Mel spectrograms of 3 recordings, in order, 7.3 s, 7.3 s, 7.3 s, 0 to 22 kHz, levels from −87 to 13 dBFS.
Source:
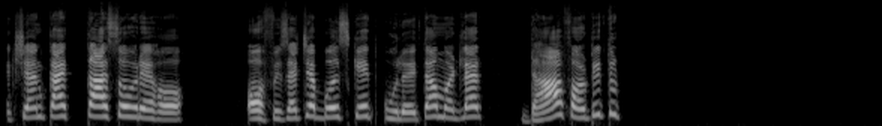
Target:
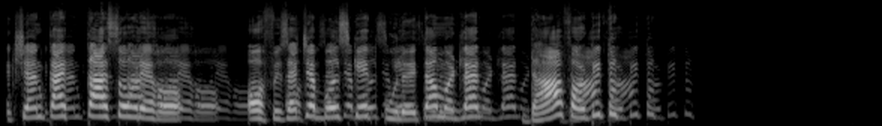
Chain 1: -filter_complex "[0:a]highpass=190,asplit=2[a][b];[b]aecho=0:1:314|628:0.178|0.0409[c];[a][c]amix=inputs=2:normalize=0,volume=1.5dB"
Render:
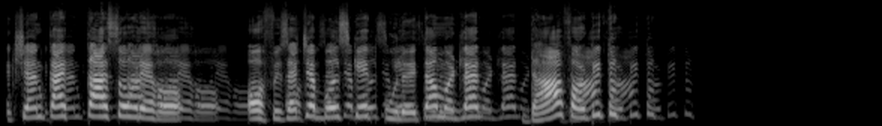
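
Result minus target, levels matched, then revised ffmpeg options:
125 Hz band -3.0 dB
-filter_complex "[0:a]highpass=78,asplit=2[a][b];[b]aecho=0:1:314|628:0.178|0.0409[c];[a][c]amix=inputs=2:normalize=0,volume=1.5dB"

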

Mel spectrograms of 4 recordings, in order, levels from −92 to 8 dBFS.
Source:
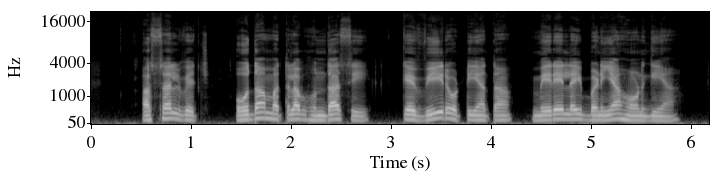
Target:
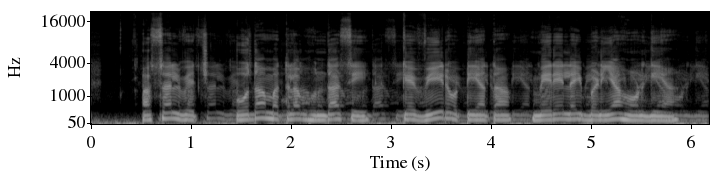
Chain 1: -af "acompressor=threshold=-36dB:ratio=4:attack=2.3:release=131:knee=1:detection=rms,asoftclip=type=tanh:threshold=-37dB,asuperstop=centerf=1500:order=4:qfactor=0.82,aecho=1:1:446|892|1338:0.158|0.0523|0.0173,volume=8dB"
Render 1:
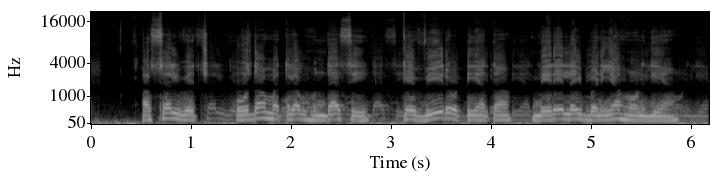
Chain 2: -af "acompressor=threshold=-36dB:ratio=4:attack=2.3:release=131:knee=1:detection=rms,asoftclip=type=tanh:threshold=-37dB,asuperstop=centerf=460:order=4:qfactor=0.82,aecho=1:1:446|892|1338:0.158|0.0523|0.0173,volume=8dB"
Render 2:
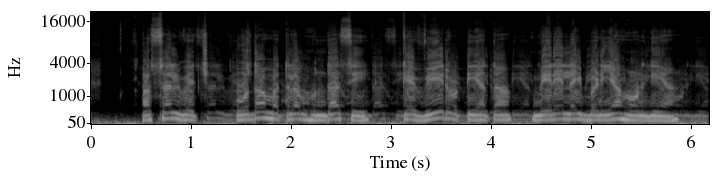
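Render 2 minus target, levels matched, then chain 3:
soft clip: distortion +15 dB
-af "acompressor=threshold=-36dB:ratio=4:attack=2.3:release=131:knee=1:detection=rms,asoftclip=type=tanh:threshold=-26dB,asuperstop=centerf=460:order=4:qfactor=0.82,aecho=1:1:446|892|1338:0.158|0.0523|0.0173,volume=8dB"

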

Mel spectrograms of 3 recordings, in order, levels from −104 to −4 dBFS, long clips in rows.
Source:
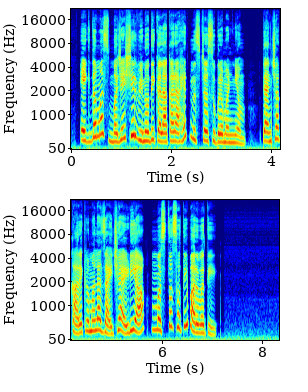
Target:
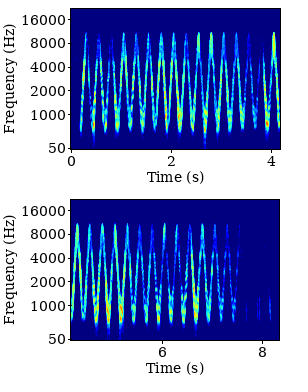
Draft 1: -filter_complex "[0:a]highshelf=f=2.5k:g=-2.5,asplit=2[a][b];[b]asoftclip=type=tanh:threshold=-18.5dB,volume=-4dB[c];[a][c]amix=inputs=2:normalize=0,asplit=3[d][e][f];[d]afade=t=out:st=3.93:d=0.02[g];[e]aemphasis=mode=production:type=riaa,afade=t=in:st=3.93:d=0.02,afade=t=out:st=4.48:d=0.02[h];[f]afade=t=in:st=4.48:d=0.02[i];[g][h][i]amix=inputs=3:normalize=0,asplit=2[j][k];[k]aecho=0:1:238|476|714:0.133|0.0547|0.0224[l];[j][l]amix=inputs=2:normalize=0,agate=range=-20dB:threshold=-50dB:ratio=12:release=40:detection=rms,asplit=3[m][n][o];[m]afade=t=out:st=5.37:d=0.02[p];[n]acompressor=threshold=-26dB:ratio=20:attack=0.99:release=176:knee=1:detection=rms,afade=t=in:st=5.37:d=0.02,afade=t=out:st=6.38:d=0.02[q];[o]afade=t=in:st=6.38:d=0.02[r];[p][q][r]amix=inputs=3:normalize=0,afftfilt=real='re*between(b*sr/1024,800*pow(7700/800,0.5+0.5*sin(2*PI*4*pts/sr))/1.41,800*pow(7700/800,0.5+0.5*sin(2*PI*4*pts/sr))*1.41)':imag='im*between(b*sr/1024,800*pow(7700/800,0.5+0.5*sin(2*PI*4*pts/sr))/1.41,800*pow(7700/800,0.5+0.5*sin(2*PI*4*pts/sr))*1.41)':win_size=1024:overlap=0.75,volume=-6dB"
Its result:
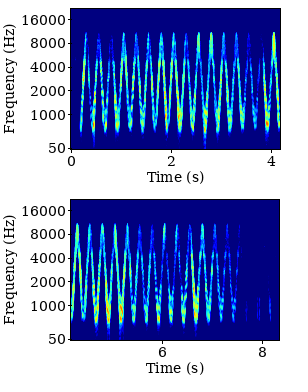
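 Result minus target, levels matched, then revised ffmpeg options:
soft clip: distortion -5 dB
-filter_complex "[0:a]highshelf=f=2.5k:g=-2.5,asplit=2[a][b];[b]asoftclip=type=tanh:threshold=-24.5dB,volume=-4dB[c];[a][c]amix=inputs=2:normalize=0,asplit=3[d][e][f];[d]afade=t=out:st=3.93:d=0.02[g];[e]aemphasis=mode=production:type=riaa,afade=t=in:st=3.93:d=0.02,afade=t=out:st=4.48:d=0.02[h];[f]afade=t=in:st=4.48:d=0.02[i];[g][h][i]amix=inputs=3:normalize=0,asplit=2[j][k];[k]aecho=0:1:238|476|714:0.133|0.0547|0.0224[l];[j][l]amix=inputs=2:normalize=0,agate=range=-20dB:threshold=-50dB:ratio=12:release=40:detection=rms,asplit=3[m][n][o];[m]afade=t=out:st=5.37:d=0.02[p];[n]acompressor=threshold=-26dB:ratio=20:attack=0.99:release=176:knee=1:detection=rms,afade=t=in:st=5.37:d=0.02,afade=t=out:st=6.38:d=0.02[q];[o]afade=t=in:st=6.38:d=0.02[r];[p][q][r]amix=inputs=3:normalize=0,afftfilt=real='re*between(b*sr/1024,800*pow(7700/800,0.5+0.5*sin(2*PI*4*pts/sr))/1.41,800*pow(7700/800,0.5+0.5*sin(2*PI*4*pts/sr))*1.41)':imag='im*between(b*sr/1024,800*pow(7700/800,0.5+0.5*sin(2*PI*4*pts/sr))/1.41,800*pow(7700/800,0.5+0.5*sin(2*PI*4*pts/sr))*1.41)':win_size=1024:overlap=0.75,volume=-6dB"

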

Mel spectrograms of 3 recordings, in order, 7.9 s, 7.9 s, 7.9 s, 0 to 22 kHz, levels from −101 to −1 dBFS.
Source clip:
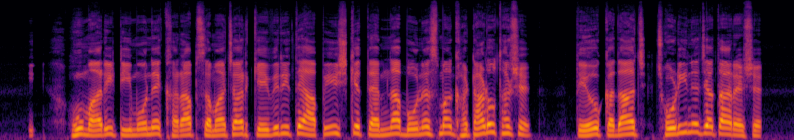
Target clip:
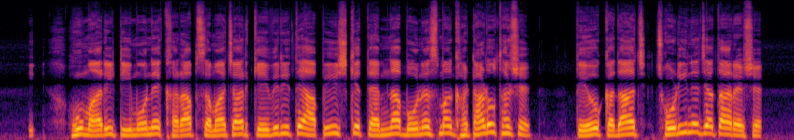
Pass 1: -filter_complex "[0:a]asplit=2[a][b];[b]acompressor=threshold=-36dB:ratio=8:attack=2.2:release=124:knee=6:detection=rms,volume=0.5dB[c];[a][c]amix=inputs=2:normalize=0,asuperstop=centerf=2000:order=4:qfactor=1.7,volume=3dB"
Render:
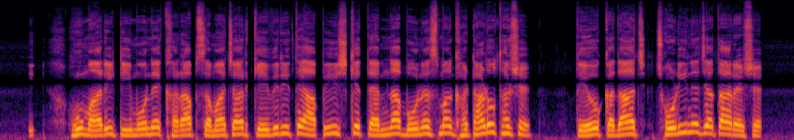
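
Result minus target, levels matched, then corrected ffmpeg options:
compressor: peak gain reduction +8.5 dB
-filter_complex "[0:a]asplit=2[a][b];[b]acompressor=threshold=-26.5dB:ratio=8:attack=2.2:release=124:knee=6:detection=rms,volume=0.5dB[c];[a][c]amix=inputs=2:normalize=0,asuperstop=centerf=2000:order=4:qfactor=1.7,volume=3dB"

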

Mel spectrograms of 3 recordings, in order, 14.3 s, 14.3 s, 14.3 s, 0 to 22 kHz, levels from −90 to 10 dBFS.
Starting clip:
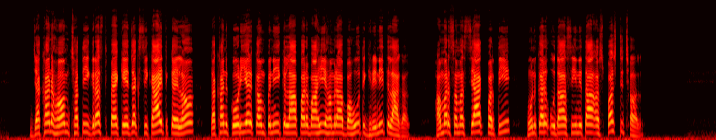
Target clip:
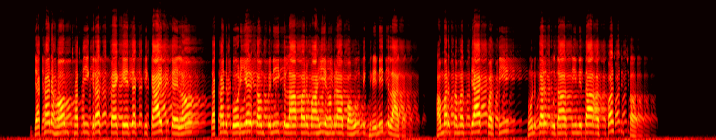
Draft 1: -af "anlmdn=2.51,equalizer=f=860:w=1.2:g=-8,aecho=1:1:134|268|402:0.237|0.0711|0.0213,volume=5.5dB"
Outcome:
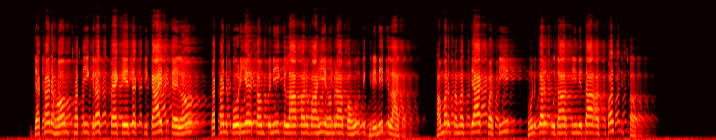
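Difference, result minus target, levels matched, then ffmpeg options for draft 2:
1000 Hz band -4.5 dB
-af "anlmdn=2.51,equalizer=f=860:w=1.2:g=3.5,aecho=1:1:134|268|402:0.237|0.0711|0.0213,volume=5.5dB"

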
